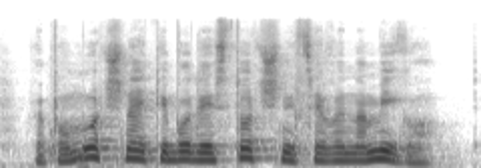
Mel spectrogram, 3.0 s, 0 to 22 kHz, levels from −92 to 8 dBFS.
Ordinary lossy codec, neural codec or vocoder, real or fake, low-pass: none; vocoder, 44.1 kHz, 128 mel bands, Pupu-Vocoder; fake; 14.4 kHz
